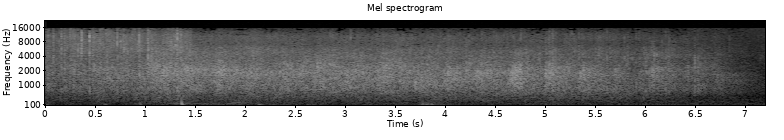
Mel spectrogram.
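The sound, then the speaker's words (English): An audience applauds to welcome a speaker onstage with dense, steady clapping that holds throughout and tapers off at the very end. “So would you please give a warm Kesed welcome”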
